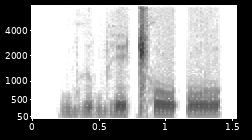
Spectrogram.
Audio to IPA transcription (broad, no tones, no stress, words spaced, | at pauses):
bʱɯbʱeǁʰoʔo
